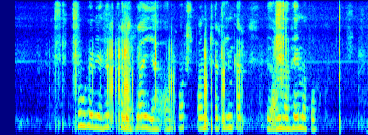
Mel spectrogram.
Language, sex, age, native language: Icelandic, female, 60-69, Icelandic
